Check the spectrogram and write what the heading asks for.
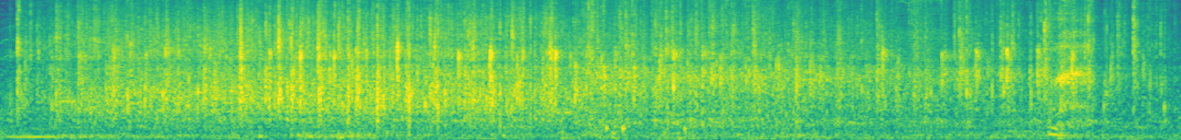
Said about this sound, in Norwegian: Men aller først så vil jeg gjerne at dere gir en varm applaus til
